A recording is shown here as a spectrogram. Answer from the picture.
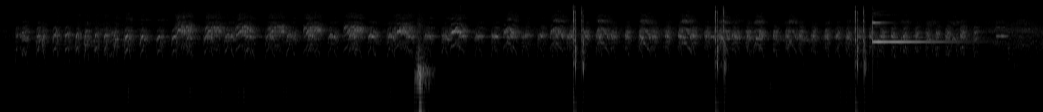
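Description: Birdsong of rapid, repeated high chirps, about four or five a second, with four sharp mouse-click sounds spaced a second or so apart and a short ringing ding near the end, typical of an animated subscribe-button overlay.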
